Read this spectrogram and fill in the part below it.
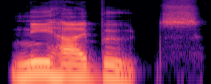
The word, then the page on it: kneehigh boots: British English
